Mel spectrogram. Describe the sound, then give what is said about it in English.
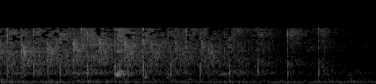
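A crowd applauding the actors who have just performed: many hands clapping in a dense, steady patter for a few seconds, fairly soft overall and easing off slightly toward the end, with no one speaking. “Y'all clap.”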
